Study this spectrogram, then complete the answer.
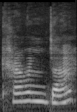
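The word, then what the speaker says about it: Caran d'Ache: pronounce it I think you pronounce it like the name Karen and then - is in I'm dashing off somewhere yeah I am I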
